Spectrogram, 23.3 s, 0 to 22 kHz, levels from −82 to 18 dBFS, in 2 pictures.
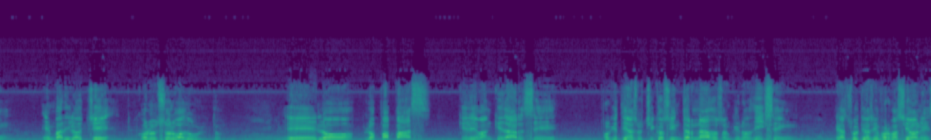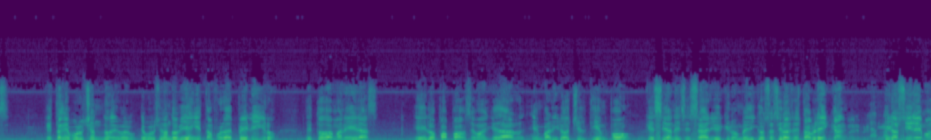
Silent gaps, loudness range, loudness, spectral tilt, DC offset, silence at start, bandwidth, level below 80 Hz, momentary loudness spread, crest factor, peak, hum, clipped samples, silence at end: none; 2 LU; -21 LUFS; -3 dB/octave; 0.9%; 0 s; 15 kHz; -42 dBFS; 17 LU; 18 dB; -4 dBFS; none; under 0.1%; 0 s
